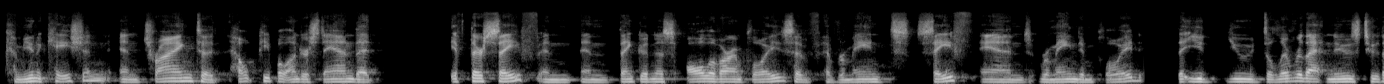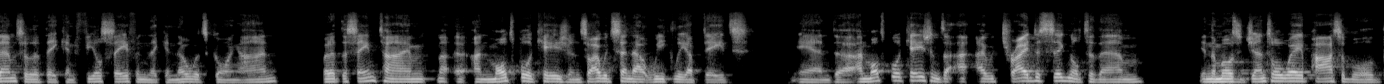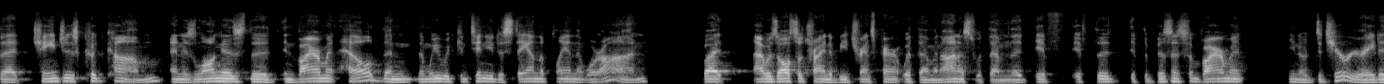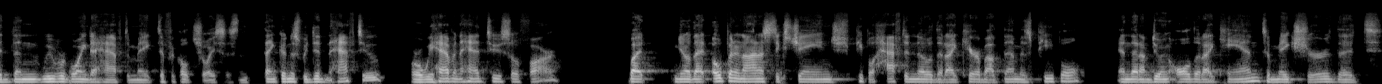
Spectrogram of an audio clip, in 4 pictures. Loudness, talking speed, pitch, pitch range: -21 LUFS, 200 wpm, 125 Hz, 115-135 Hz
